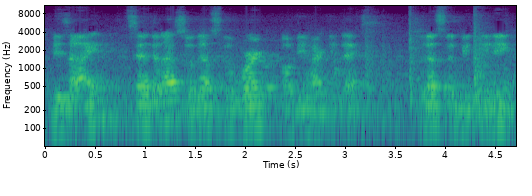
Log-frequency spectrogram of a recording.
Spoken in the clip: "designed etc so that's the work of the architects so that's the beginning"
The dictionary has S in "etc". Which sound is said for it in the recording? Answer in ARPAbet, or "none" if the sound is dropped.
none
